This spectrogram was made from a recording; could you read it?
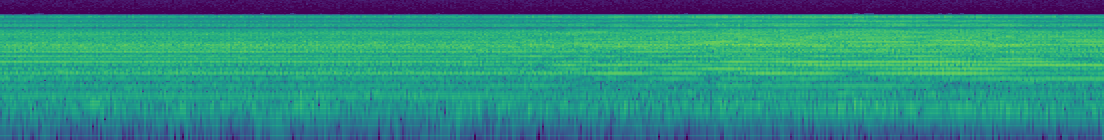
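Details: Worm screen centrifuge test run after repair for bad vibration: the worn main drive bearing diameter was machined and sleeved, and the main drive and gearbox bearings replaced. Even, steady whirr with no knocking, grinding or wobble; normal running.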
